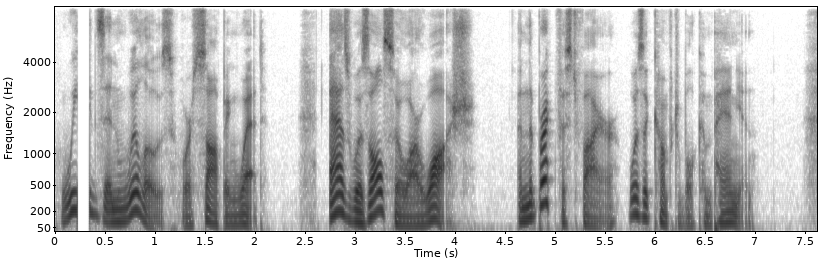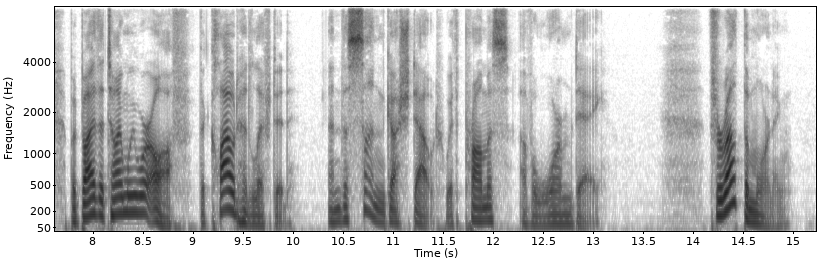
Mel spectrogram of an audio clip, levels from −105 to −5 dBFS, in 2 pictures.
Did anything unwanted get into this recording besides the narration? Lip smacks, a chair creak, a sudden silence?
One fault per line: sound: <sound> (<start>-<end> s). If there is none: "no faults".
sound: dropout (0.2-0.3 s)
